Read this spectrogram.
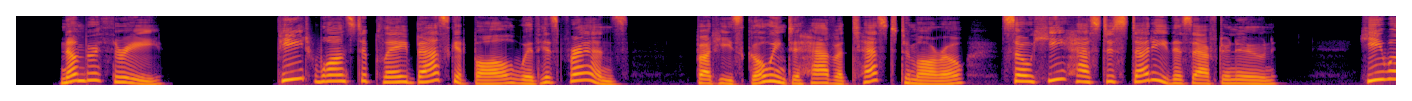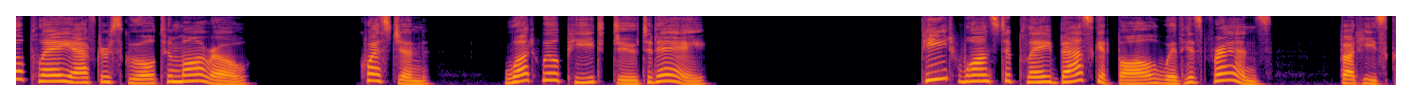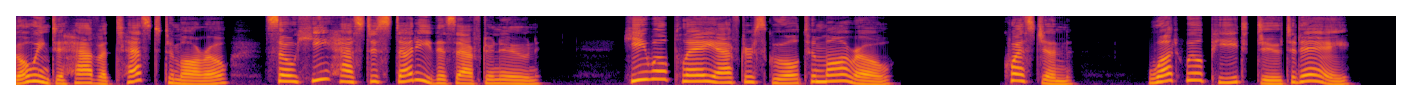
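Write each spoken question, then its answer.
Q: What will Pete do today?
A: Study for his test this afternoon.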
